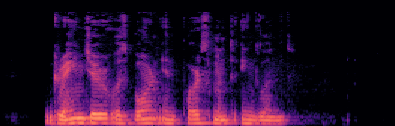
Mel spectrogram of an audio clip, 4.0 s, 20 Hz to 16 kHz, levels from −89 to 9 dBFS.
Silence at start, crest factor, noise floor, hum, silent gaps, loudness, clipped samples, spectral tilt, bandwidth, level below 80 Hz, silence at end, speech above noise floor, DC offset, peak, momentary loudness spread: 0.45 s; 18 dB; -66 dBFS; none; none; -18 LUFS; under 0.1%; -8 dB/octave; 10.5 kHz; -54 dBFS; 1.05 s; 48 dB; under 0.1%; -2 dBFS; 13 LU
